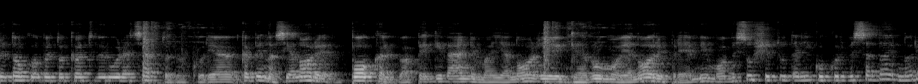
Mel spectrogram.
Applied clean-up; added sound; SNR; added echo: none; Shatter / Crushing; 18 dB; reverberation time 0.4 s.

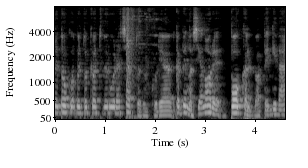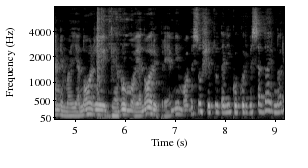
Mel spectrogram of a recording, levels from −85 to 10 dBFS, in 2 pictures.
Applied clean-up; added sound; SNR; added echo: classical method WPE with log-MMSE.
